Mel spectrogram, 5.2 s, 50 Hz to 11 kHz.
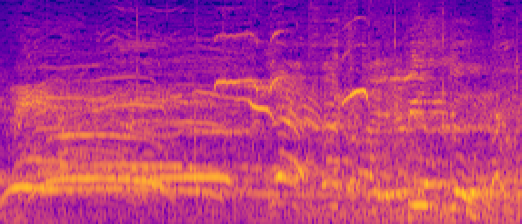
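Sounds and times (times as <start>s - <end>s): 
large outdoor parade crowd screaming on cue: 0.0s - 5.1s.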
